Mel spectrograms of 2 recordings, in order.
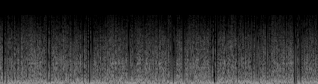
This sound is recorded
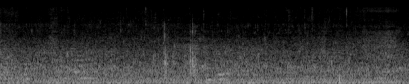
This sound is recorded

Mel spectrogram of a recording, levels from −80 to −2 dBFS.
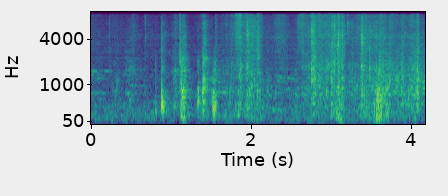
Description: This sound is remade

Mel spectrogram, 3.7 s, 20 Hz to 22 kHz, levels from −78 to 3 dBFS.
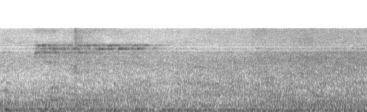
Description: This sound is remade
